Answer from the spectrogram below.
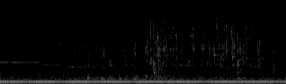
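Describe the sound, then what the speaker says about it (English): Water pouring as a container is refilled in Skyrim, a brief trickling splash over a steady low hum, fairly quiet, with no talking. "Then we refill the water."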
